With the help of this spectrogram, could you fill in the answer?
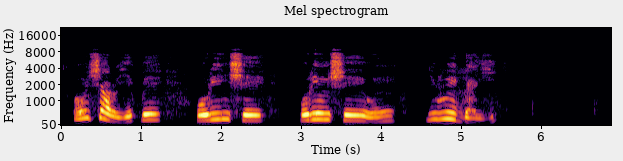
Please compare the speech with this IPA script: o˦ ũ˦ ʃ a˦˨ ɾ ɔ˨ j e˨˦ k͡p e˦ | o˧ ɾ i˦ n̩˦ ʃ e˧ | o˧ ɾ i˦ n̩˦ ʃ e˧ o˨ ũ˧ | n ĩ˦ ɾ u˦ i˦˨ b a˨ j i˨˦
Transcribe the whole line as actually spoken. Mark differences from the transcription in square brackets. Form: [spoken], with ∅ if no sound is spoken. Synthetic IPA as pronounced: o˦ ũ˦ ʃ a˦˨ ɾ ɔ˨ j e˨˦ k͡p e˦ | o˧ ɾ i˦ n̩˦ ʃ e˧ | o˧ ɾ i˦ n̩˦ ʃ e˧ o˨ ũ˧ | n ĩ˦ ɾ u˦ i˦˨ [ɡ͡b] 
